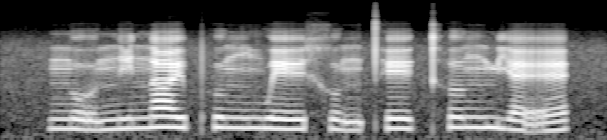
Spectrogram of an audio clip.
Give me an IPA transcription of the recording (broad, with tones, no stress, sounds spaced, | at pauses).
n̪ o̰˨˩ ʊ̯ n̪ i˧˥ n a˥ ɪ̯ pʰ ʊ˥ ŋ n̪ w e˧˥ ɪ̯ x ʊ̰˨˩ ŋ t̪ʰ e˥˩ ɪ̯ kʰ ɤ˥ ŋ m j ɛ̰˨˩˦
